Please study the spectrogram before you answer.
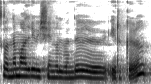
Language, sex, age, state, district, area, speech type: Tamil, female, 18-30, Tamil Nadu, Madurai, urban, spontaneous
